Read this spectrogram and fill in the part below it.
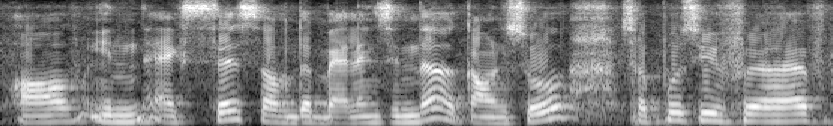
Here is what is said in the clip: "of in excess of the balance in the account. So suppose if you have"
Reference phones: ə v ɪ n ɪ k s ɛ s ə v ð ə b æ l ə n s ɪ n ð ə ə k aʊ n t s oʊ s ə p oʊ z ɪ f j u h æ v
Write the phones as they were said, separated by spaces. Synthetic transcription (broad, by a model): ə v ɪ n ɪ k s ɛ s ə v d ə b æ l ə n s ɪ n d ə ə k aʊ n t s oʊ s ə p oʊ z ɪ f j u h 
